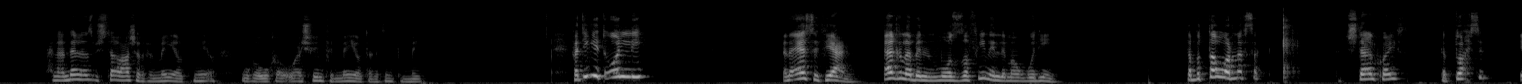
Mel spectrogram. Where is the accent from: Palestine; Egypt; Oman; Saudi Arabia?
Egypt; حتى عندنا في مصر يقولوا كده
